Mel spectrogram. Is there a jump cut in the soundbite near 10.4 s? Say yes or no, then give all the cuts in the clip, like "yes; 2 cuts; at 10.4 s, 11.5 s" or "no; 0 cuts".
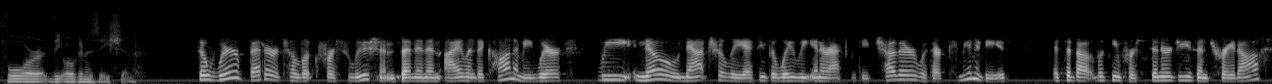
no; 1 cut; at 1.9 s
